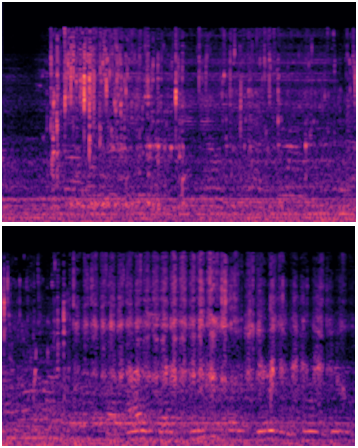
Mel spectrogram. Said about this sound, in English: So I've got a morning routine in my house. The first thing I do when I get up in the morning is I brush my teeth.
